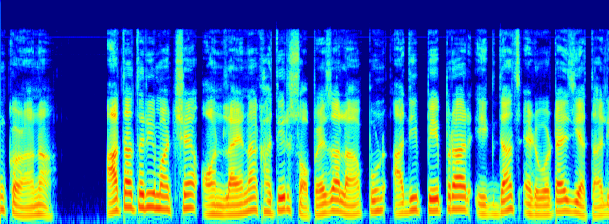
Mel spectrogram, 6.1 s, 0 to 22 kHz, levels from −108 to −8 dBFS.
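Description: No audible technical faults.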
